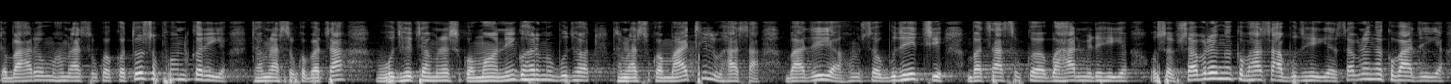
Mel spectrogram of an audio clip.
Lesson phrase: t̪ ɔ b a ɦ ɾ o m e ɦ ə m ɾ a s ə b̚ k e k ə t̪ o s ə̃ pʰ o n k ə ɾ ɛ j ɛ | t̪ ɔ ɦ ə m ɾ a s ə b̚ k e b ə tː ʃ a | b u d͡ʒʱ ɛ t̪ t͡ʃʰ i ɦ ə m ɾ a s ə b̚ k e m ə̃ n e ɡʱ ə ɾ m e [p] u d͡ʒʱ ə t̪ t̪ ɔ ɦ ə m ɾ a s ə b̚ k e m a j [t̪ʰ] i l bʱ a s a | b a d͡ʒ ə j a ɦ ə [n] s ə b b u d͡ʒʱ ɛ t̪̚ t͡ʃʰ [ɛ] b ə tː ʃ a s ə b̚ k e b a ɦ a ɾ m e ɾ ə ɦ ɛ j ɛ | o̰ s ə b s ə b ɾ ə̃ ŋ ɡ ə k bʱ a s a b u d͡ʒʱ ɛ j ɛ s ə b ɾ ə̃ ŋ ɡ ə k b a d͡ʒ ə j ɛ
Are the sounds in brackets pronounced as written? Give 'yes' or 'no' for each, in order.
no, yes, no, no

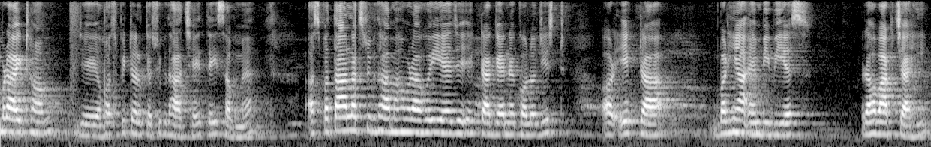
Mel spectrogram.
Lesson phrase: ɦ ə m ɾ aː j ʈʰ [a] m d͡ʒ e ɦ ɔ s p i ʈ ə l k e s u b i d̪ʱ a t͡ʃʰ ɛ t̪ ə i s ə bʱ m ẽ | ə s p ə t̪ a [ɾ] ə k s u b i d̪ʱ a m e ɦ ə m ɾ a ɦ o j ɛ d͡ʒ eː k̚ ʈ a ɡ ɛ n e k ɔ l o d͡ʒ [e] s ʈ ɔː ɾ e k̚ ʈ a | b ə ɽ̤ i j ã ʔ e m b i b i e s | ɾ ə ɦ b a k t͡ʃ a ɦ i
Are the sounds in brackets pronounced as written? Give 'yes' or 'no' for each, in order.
no, no, no

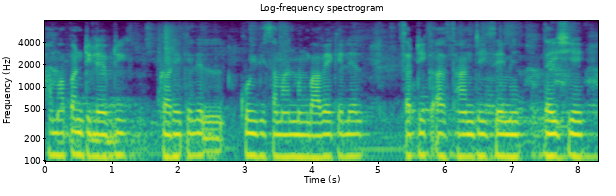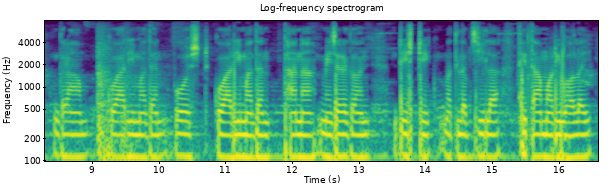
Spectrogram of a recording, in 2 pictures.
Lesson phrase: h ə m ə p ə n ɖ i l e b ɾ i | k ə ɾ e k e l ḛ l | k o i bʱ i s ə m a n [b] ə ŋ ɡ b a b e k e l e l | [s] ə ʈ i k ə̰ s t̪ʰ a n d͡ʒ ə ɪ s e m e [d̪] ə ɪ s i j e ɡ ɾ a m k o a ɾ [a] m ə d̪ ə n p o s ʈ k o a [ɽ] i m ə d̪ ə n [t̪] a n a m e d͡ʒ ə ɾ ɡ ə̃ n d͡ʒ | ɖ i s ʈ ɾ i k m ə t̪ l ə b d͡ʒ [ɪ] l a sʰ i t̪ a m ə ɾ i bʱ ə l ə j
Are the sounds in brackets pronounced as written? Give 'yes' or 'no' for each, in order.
no, yes, yes, no, no, no, no

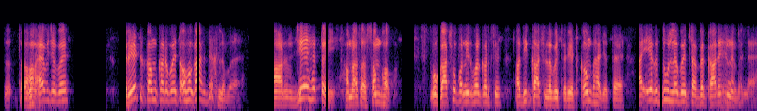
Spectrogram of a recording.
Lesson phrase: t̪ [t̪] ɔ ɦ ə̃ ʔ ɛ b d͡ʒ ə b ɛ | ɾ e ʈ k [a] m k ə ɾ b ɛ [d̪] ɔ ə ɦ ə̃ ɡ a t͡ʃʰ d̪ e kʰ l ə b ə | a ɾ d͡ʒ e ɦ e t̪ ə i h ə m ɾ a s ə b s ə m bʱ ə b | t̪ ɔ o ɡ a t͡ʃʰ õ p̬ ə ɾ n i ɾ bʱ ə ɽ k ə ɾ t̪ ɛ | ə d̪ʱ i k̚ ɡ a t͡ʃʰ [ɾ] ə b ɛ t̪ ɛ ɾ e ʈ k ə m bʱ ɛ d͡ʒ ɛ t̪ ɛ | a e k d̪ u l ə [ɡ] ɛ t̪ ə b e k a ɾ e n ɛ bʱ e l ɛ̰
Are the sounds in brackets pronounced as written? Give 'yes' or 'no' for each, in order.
yes, no, no, no, no

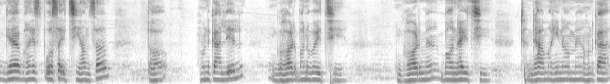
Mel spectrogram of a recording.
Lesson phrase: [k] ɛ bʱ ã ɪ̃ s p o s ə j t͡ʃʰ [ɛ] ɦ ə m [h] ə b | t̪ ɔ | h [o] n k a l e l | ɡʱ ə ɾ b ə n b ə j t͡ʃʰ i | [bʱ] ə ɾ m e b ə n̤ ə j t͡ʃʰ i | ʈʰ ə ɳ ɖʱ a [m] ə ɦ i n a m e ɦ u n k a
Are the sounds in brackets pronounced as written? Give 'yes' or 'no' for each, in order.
no, no, no, no, no, yes

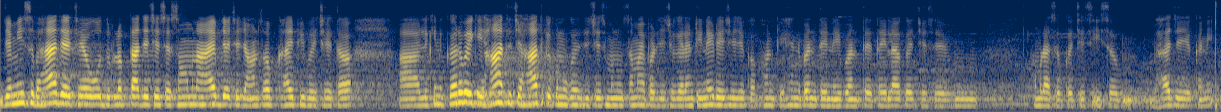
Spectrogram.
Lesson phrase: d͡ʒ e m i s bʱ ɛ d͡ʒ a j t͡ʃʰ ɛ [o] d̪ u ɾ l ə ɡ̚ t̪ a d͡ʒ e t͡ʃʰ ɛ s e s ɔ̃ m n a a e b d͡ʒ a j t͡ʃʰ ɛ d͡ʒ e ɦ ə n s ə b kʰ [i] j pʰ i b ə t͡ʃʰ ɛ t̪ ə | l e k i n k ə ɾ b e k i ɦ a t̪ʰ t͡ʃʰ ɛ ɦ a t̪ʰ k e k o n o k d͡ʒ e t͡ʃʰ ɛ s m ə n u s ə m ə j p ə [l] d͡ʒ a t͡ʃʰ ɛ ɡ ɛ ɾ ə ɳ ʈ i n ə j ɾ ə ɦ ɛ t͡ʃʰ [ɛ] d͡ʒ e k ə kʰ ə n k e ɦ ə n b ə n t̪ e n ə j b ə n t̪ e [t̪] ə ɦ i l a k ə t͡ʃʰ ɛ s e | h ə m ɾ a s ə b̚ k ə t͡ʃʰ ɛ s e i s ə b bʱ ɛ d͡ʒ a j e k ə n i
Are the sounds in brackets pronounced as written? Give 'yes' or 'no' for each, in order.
yes, no, no, yes, yes

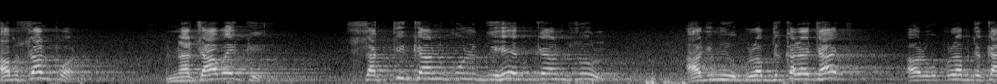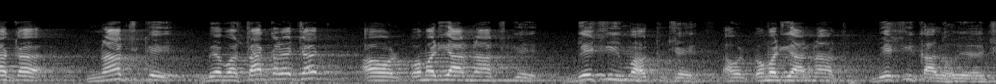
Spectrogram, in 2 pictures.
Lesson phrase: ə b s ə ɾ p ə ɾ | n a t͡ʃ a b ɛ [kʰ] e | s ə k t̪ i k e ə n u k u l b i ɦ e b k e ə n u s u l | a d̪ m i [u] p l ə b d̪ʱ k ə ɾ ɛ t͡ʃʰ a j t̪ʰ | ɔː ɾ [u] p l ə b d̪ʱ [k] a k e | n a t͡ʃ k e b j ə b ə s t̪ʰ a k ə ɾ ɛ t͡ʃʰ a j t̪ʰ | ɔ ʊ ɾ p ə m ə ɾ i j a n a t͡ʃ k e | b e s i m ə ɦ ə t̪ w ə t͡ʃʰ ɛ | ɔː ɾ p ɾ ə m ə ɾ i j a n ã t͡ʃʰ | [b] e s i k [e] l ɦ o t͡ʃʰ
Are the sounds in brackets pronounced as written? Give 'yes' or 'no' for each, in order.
no, yes, yes, yes, yes, no

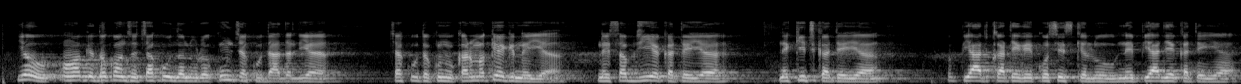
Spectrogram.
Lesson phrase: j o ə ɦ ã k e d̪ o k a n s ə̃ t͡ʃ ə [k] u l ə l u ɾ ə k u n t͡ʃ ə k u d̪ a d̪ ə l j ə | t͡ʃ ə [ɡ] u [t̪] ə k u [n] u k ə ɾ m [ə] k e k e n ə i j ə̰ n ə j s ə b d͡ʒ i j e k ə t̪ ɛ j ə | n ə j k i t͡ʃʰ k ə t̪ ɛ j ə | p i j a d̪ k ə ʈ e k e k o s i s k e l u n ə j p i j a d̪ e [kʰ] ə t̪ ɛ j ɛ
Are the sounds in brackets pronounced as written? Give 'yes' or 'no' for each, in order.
yes, no, yes, yes, yes, no

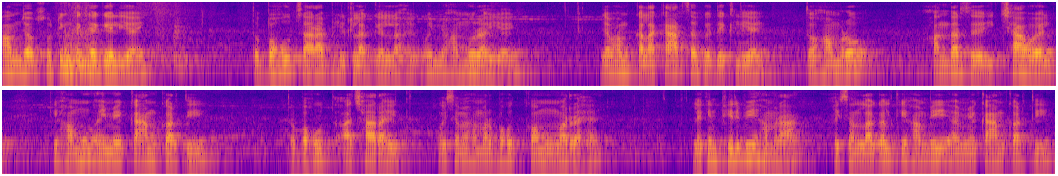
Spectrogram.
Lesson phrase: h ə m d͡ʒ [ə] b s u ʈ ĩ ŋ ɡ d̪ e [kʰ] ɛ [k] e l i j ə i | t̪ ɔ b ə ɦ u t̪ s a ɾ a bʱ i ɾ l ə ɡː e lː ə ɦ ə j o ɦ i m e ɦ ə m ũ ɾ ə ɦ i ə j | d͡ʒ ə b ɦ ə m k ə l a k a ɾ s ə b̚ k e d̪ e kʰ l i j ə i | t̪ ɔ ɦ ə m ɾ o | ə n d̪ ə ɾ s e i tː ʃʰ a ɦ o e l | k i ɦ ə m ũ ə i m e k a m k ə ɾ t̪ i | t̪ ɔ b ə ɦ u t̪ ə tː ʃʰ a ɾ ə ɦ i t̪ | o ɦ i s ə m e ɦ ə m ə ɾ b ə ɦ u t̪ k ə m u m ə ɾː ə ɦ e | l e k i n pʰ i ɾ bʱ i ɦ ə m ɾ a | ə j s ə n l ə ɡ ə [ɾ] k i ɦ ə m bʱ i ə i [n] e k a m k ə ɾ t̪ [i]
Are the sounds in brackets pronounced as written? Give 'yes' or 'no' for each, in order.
yes, yes, no, no, no, yes

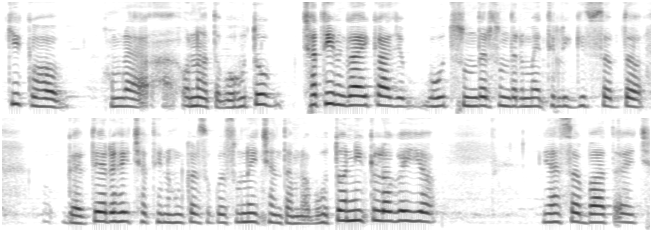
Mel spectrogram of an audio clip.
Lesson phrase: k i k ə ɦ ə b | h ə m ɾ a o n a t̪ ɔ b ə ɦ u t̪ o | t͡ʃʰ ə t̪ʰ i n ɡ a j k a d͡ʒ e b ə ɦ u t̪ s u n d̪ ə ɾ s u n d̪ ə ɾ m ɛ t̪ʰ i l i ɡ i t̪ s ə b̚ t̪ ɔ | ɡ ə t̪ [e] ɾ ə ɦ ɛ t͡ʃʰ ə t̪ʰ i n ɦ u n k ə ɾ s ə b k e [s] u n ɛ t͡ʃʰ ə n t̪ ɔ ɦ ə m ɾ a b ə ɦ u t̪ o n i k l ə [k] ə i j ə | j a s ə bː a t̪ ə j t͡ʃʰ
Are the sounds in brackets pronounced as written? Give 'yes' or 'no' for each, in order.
yes, yes, no

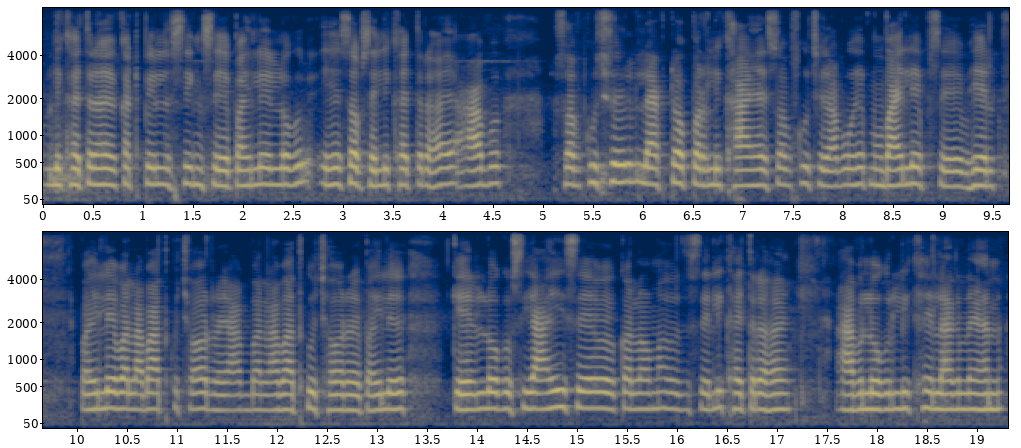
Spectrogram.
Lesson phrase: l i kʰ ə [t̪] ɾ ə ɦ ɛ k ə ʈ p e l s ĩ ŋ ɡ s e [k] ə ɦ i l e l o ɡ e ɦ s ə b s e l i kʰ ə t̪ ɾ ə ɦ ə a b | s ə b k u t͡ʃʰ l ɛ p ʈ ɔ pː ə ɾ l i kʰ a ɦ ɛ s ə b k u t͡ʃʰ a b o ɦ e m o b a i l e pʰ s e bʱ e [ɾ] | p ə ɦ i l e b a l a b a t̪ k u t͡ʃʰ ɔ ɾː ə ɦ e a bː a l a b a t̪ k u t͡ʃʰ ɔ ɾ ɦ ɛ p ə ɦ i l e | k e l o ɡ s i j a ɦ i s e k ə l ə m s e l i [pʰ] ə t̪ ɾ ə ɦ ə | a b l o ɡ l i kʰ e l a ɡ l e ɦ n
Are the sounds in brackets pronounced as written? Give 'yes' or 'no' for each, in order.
yes, no, no, no

